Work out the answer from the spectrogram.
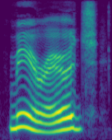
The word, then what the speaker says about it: mirage: asked Uncle Benjamin, and not waiting for Valancy to give it up, he added, "Mirage and marriage." "M-I-R-A-G-E is pronounced mirage," said Valancy shortly, picking up her tea and her beans.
